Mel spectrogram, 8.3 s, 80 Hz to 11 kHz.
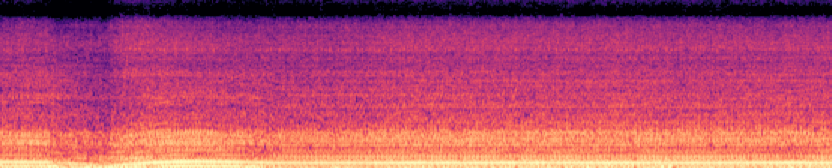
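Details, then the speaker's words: Freshly rebuilt 318 V8 (resized ARP rod bolts, polished crank) first run on the engine stand for break-in: it catches and settles into a steady even drone with no knocks or ticks. "Yeah, we'll get this thing together and you guys will hear it run here pretty quick. Should go pretty smooth now."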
